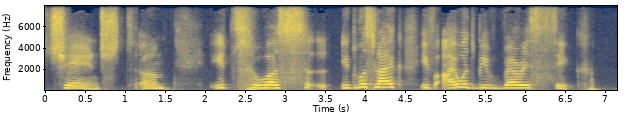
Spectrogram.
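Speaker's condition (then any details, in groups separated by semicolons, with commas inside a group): Stuttering; onset at age 4, voice changed suddenly about half year before onset, speech therapy three times without change; stuttering with repeated phrases and part-words, self-corrections; prolonged sounds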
